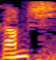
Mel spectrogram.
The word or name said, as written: zboží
